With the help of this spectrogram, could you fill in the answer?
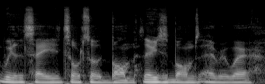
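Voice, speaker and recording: A man with a French accent speaks in a fairly low pitch, his intonation fairly even. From France. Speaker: researcher and ship owner. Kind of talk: casual interview. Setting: studio.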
